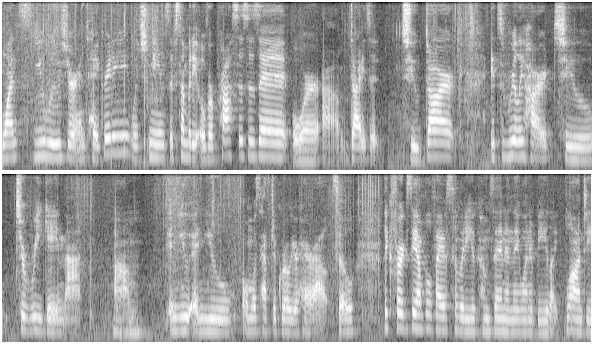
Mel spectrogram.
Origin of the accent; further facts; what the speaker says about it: San Diego, California, United States; moved away; also born or lived in East Coast; I'm originally from San Diego, California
